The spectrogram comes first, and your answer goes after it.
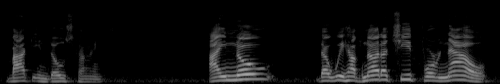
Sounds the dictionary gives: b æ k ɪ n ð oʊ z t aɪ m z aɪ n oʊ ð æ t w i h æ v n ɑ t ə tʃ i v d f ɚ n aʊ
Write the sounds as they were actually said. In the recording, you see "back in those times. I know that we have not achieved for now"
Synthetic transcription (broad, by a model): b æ k ɪ n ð oʊ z t aɪ m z aɪ n oʊ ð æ t w i h æ v n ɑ t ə tʃ i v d f ɚ n aʊ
